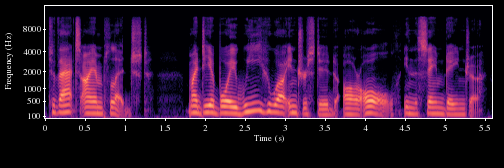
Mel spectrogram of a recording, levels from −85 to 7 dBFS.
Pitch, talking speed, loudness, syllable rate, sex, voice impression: 160 Hz, 195 wpm, -19 LUFS, 5.1 syllables/s, female, feminine, adult-like, tensed, powerful, hard, fluent, intellectual, calm, elegant, lively, strict, sharp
